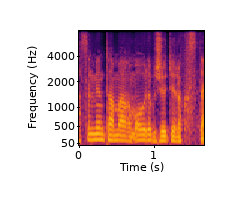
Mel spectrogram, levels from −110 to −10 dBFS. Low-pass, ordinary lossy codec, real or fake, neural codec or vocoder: none; none; fake; codec, 16 kHz, 0.5 kbps, X-Codec, HuBERT features, trained on LibriSpeech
